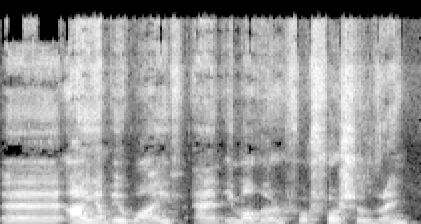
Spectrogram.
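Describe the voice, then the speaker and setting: A Syrian woman in her thirties is a guest in a casual interview, speaking earnestly in simple, non-native English and repeating herself. Her voice is medium-pitched and a bit bright, at a moderate pace.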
